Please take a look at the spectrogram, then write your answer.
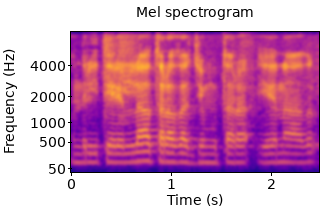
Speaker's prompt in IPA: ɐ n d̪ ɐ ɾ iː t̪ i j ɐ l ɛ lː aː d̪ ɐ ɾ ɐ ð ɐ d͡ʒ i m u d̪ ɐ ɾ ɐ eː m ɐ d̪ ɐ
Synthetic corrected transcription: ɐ n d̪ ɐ ɾ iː t̪ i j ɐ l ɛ lː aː t̪ ɐ ɾ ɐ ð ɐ d͡ʒ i m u t̪ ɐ ɾ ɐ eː n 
